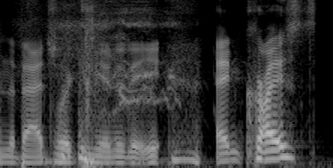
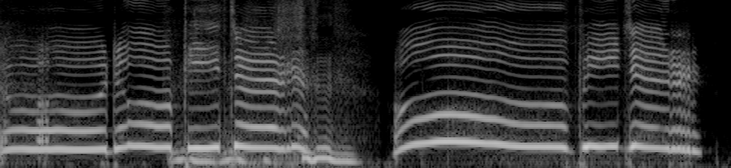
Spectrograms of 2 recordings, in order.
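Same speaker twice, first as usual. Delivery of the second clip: put-on very high old Scottish lady voice, long oh; 4 dB louder than usual. Calling out to Peter while doing a Mrs. Doubtfire voice. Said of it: "It's Mrs. Doubtfire".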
